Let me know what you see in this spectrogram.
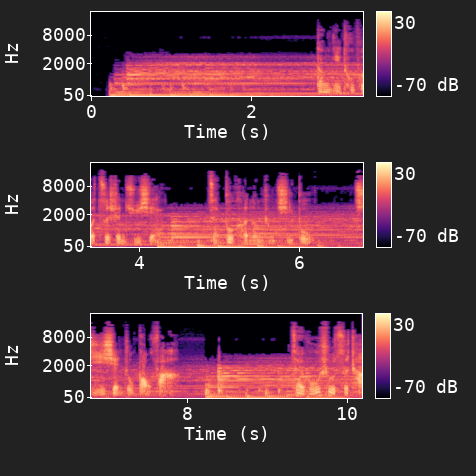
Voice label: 男 广告 品质感, 国语男声配音 记录风格; BMW 悦创奇迹

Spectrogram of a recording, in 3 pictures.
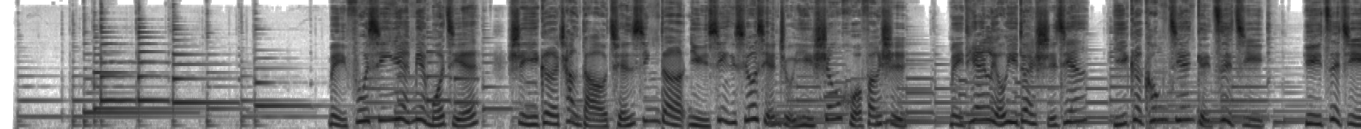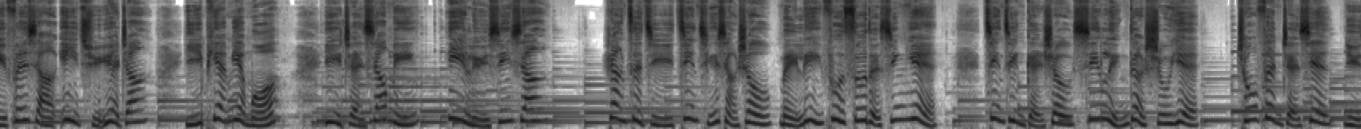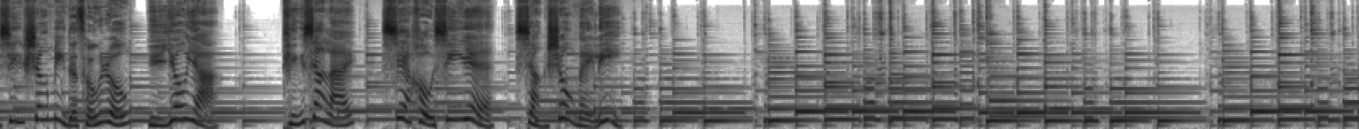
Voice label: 女 面膜广告; 美肤面膜节

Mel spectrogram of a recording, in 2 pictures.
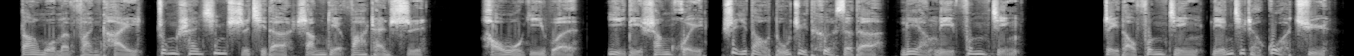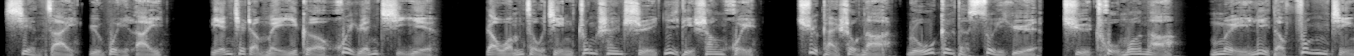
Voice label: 男 企业 异地商会建设宣传片配音稿

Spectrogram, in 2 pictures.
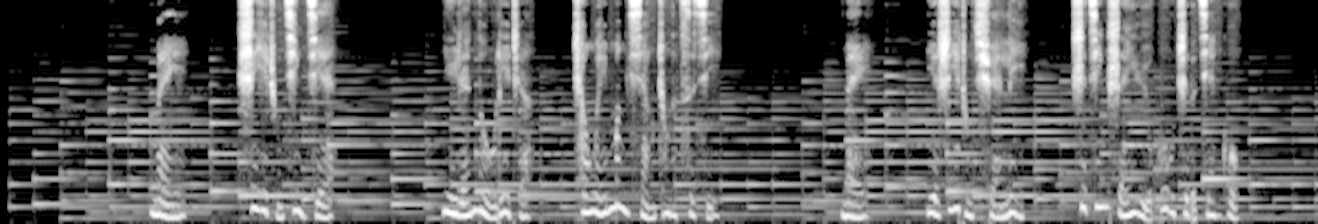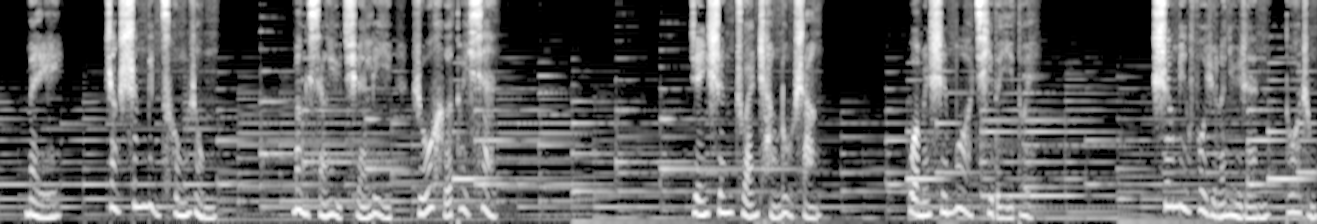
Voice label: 女 专题 美 是一种境界 温柔大气, 国语女声配音

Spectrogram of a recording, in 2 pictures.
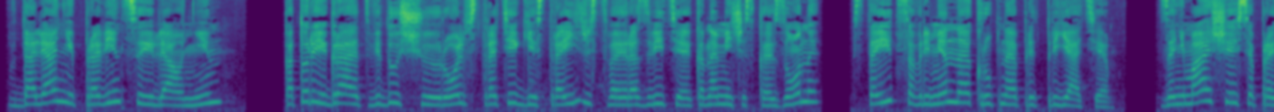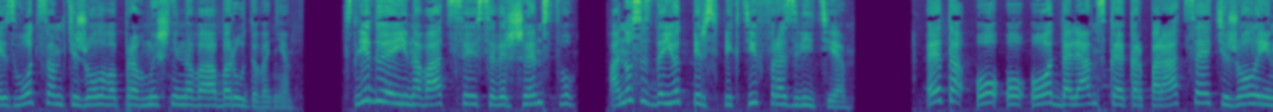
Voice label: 俄语女

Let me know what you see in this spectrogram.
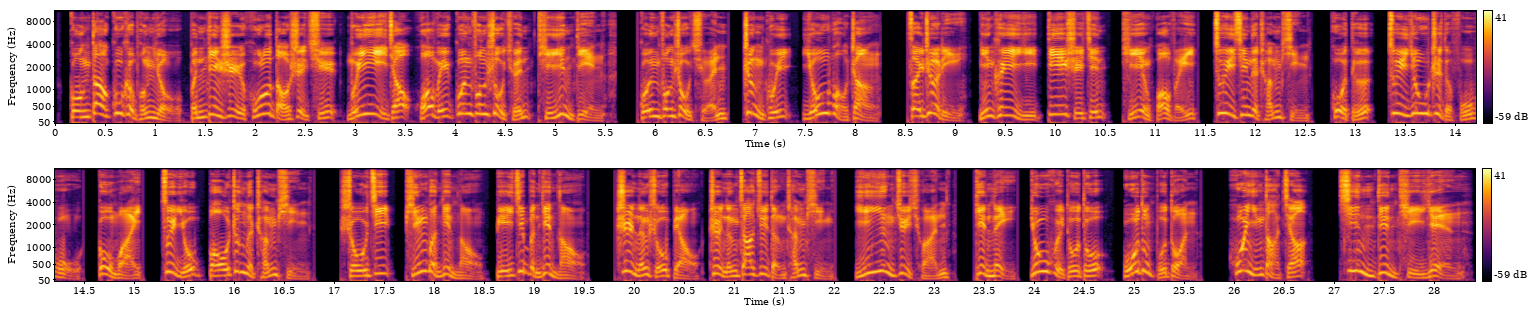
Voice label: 促销广告; 华为手机

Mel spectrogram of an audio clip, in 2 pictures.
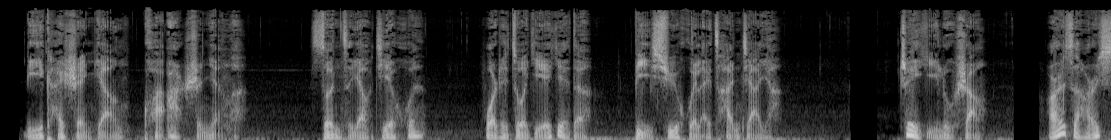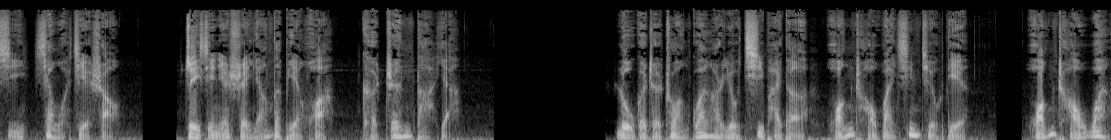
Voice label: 男 自白 宣传片 爷爷自白; 万鑫

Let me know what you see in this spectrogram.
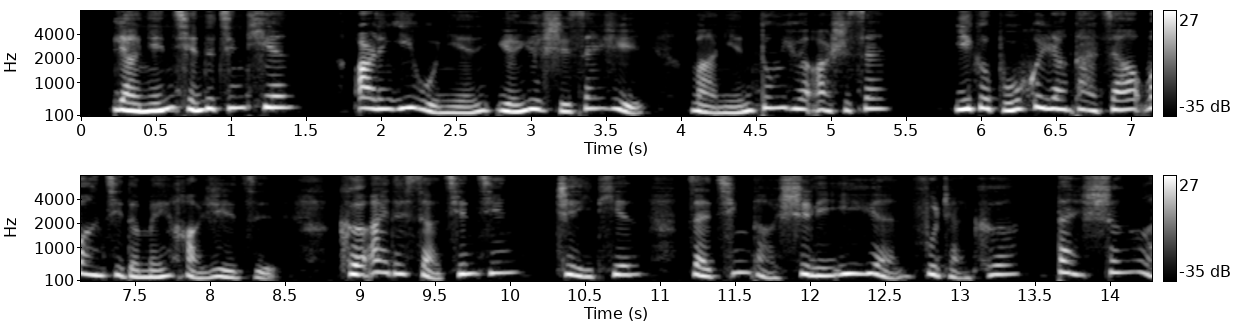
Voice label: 女, 独白; 宝贝两周岁介绍

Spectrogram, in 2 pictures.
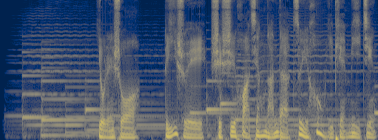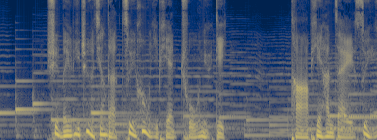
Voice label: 男, 风景宣传片, 温和舒缓; 丽水

